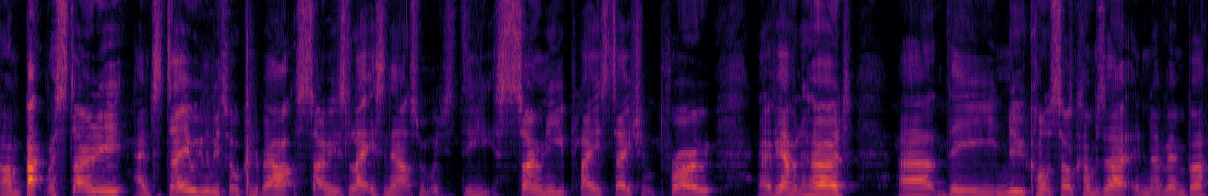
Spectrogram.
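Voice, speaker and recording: Speaking at a very fast pace, a man with a British accent has a fairly high pitch and ordinary pitch variation. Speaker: gaming vlogger. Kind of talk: casual podcast discussion.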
